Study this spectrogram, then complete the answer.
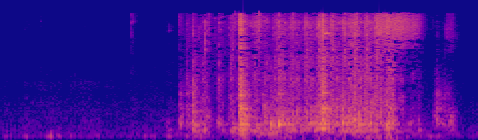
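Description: A sewing machine stitches a samosa-cut churidar pajami toward the back side, running in one steady, close burst for about three seconds after a quiet start.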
